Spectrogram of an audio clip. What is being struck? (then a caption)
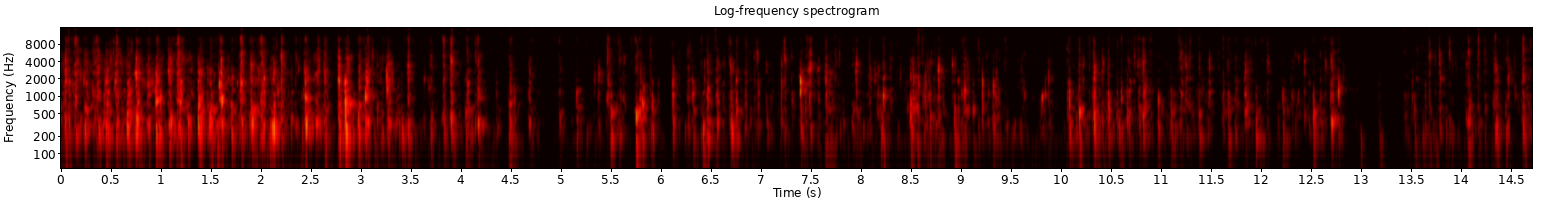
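Paperboard sauce carton. A red and white paperboard tomato sauce carton with a green cap, filled with liquid, is shaken in the hands. It makes dense, irregular sloshing and soft thuds with a muffled low-mid tone, loudest in the first four seconds. After that it turns quieter and more broken up, with brief pauses.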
